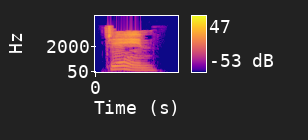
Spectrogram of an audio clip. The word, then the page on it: Jain: British English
